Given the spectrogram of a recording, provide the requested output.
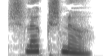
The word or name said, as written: ಶ್ಲಕ್ಷ್ಣ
